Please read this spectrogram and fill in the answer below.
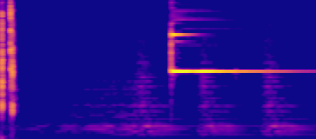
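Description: Subscribe-button animation sound effect: a sharp double click, then about a second later a single bright notification-bell ding that rings on steadily, over a soft low music pad.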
